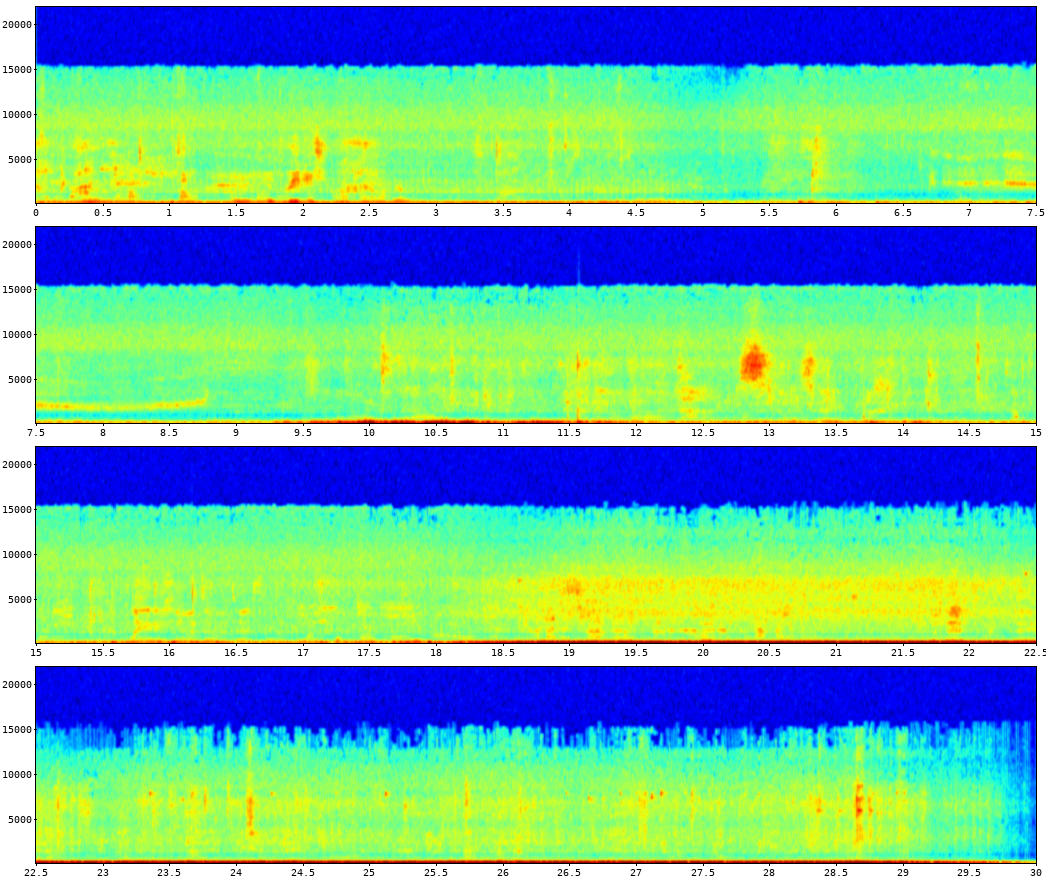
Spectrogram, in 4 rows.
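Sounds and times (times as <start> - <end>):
people's voices: 0.0 - 29.5
bus engine and road noise: 0.0 - 30.0.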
